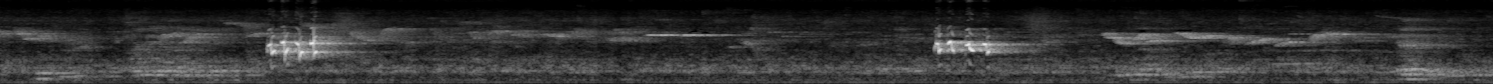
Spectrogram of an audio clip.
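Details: Calling sooty-headed bulbul used to bait other bulbuls into answering: two loud bubbly phrases five seconds apart, each a fast cluster of liquid notes, with scattered whistles and chirps of other birds around.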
